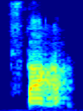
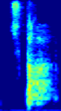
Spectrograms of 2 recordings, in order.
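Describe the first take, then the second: First: It is drawn out, sounding like a question. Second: It is short and clipped, sounding like a command.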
